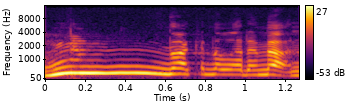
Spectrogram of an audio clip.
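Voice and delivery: high, loud mock refusal with a long "Mm"; long high hum of refusal, then protest; stubborn whale. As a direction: play a balking whale, hammed-up. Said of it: "The, the whale didn't fight God".

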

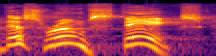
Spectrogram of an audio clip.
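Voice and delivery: high, drawn-out grumble of outrage without real volume; mock shout. Preacher playing grandpa woken by a stinky smell, mock shouting. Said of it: "staggered out of the bedroom and shouted".

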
